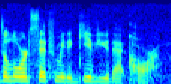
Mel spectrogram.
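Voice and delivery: soft hushed whisper of the friend's words; whispering the friend's message; whispered quote. Retold or imitated. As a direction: breathe it like a secret. Friend's quote told as a secret.

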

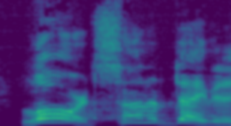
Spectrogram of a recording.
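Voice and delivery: crying out. Acted. Blind men calling to Jesus, loud cry. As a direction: call out to Jesus. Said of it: "cried out all the more".

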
